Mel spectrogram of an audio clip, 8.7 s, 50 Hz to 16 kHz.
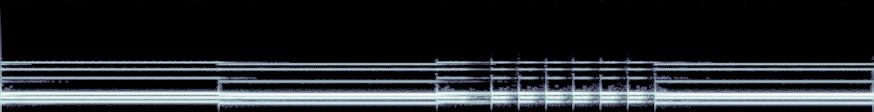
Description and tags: A member of the Delta loopset, consisting of a set of complementary synth loops. It is in the key of C major, following the chord progression C7-F7-C7-F7. It is four bars long at 110bpm. It is normalized.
